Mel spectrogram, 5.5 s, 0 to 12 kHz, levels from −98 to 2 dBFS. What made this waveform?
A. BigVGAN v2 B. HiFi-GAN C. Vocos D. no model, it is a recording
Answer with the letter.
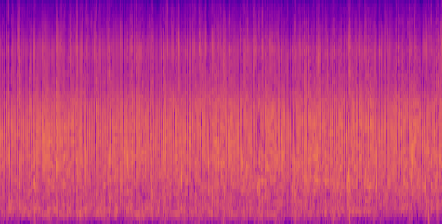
A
